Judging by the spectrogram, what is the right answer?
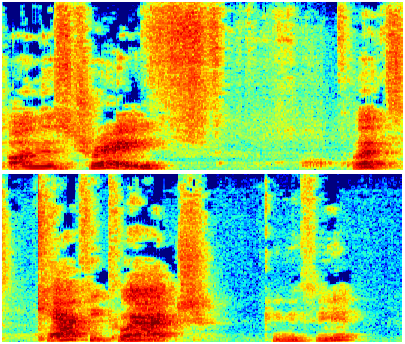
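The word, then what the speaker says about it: Kaffeeklatsch: Let's Kaffee Klatch. Can you see it? It's backwards, but it's spelled Kaffeeklatch.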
